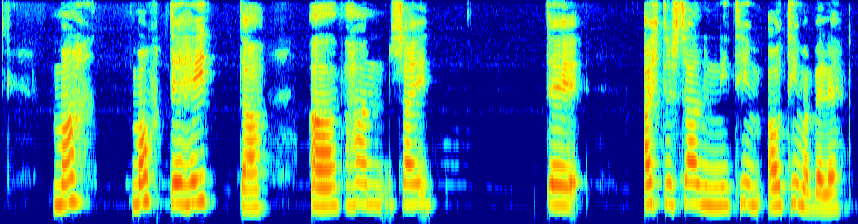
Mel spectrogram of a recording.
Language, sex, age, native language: Icelandic, female, 12, Icelandic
